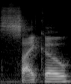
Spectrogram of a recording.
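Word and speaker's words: Seiko: SE I KO but it's pronounced psycho in the show tokas of stuff is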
